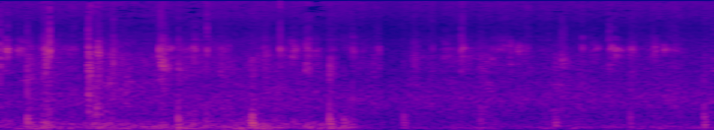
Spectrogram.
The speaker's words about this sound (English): I do have the metronome going.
